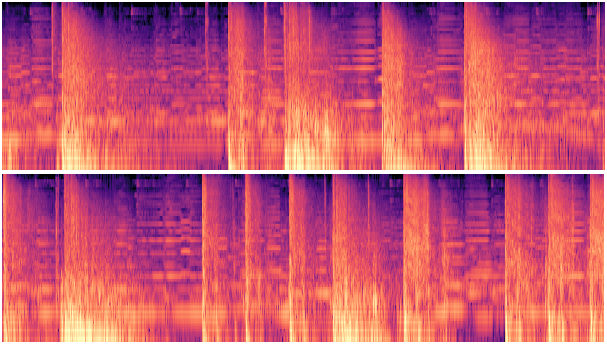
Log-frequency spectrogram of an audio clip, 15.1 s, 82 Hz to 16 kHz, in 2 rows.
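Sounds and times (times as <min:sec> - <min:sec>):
background music: 0:00.0 - 0:15.0
gunshots with rumbling echo: 0:00.7 - 0:01.3, 0:02.8 - 0:05.2, 0:05.8 - 0:06.4, 0:07.6 - 0:09.1, 0:10.0 - 0:12.9, 0:13.8 - 0:15.0.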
